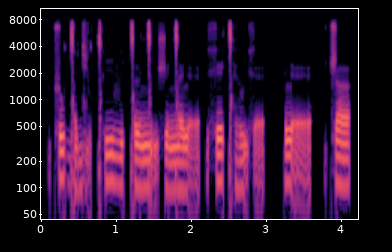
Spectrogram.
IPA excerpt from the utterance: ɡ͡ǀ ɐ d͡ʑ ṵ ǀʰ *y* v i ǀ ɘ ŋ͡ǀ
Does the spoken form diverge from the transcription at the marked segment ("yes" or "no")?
yes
